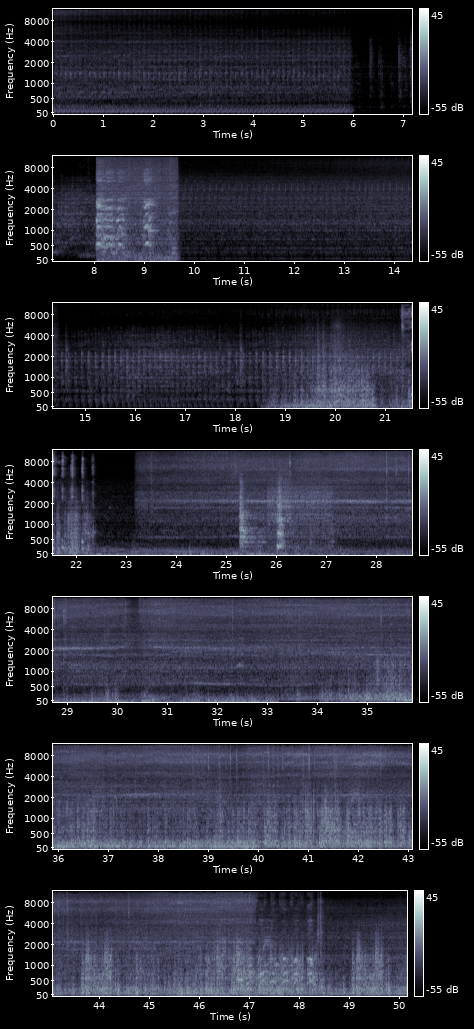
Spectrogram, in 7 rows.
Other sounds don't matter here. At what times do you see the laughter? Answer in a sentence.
You can hear the laughter from 21.3 to 22.4 s.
